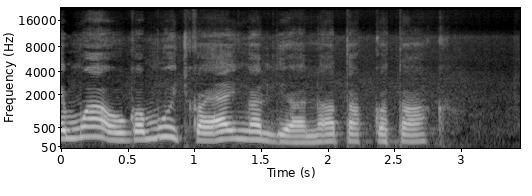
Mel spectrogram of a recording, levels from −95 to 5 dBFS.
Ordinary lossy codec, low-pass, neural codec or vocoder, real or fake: none; none; vocoder, 44.1 kHz, 128 mel bands, Pupu-Vocoder; fake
